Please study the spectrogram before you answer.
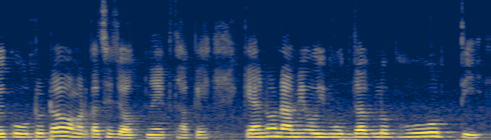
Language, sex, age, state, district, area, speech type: Bengali, female, 60+, West Bengal, Nadia, rural, spontaneous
